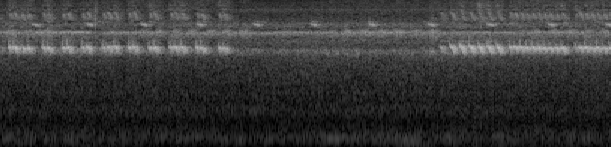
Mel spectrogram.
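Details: Autumn insect calls, a high pulsed trill in rapid beats that fades out midway and returns strongly for the last second, over a constant wash of fainter insect chirping.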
